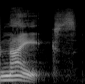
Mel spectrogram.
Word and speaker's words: Nike: always on there but people pronounce it wrong and I looked online and there's a guy that works in a running store and he was saying you wouldn't believe how many times people come in and ask for Nikes in a running store yeah nice that's because like European or Spanish Latin America they say Nikes same with like I'll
